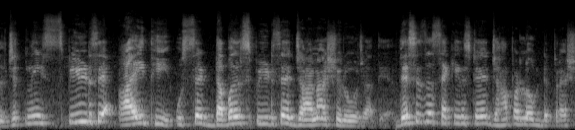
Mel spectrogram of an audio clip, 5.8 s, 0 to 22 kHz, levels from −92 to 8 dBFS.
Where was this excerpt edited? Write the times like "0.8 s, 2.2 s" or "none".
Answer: 3.8 s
